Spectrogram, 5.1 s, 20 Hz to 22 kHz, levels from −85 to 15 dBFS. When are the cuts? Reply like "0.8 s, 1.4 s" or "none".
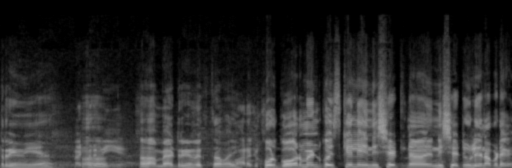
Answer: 2.5 s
